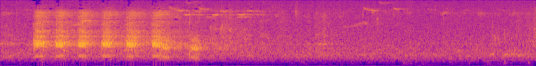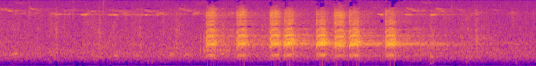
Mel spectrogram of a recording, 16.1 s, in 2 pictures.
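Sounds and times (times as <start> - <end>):
common raven courtship calls: 0.1 - 3.5, 11.0 - 15.3.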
